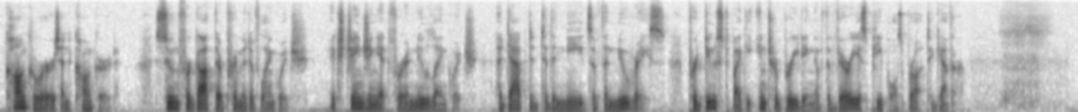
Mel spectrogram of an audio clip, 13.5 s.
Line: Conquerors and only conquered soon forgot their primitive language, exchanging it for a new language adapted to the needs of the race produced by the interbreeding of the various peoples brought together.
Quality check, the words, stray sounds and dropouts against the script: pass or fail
fail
